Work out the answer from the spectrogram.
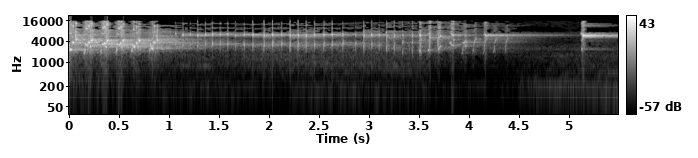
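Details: Fighter lovebird ngekek trill for luring and tutoring other lovebirds: a loud, shrill chattering burst that slowly fades into softer pulses, followed by a short pause and a thin sharp whistled note.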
